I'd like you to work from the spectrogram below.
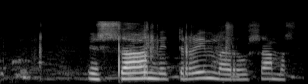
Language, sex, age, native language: Icelandic, male, 10, Polish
